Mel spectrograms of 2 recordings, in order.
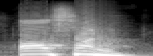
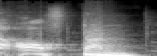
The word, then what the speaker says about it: often: लेकिन जब ये दोनों शब्द एक साथ जुड़ जाते हैं OFTEN, तो ये क्या बन जाता है? ऑफन। लेकिन हम इसको साधारणतः शुरुआत में पहली बार अक्सर क्या बोलता है बच्चा? ऑफ्टन। तो टी उसमें साइलेंट है।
